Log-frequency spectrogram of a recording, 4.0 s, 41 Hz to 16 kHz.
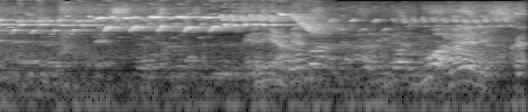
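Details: Competing hybrid goldfinch, recorded 23 May 2021 at a song contest: a run of high, evenly repeated notes, then a swooping phrase, before people's voices take over.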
